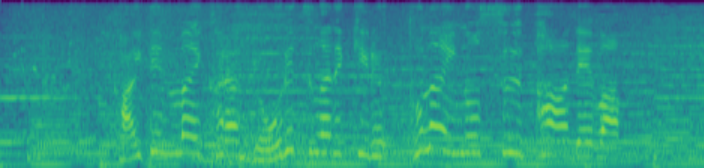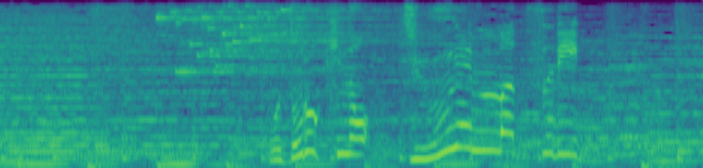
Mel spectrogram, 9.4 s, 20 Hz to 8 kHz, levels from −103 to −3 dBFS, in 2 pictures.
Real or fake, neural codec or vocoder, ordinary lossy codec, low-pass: real; none; none; 7.2 kHz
